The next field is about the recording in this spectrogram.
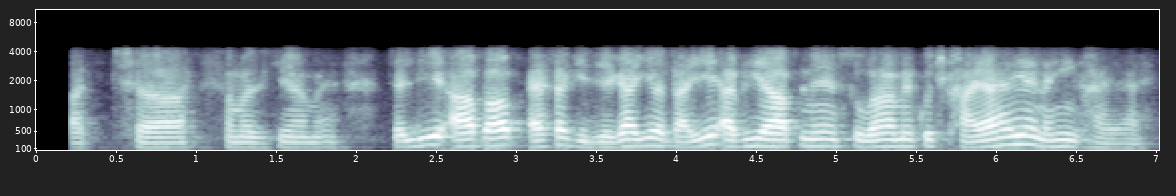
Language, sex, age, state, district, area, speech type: Urdu, male, 18-30, Uttar Pradesh, Shahjahanpur, urban, conversation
